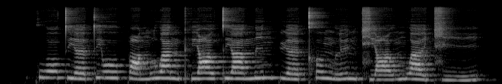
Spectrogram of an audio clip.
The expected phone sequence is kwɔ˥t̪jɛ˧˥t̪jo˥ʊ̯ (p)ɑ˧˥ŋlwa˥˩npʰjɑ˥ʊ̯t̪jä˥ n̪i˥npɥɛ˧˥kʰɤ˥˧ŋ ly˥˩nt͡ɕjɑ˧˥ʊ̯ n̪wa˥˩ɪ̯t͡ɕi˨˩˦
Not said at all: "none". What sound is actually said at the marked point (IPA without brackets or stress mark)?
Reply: p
